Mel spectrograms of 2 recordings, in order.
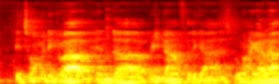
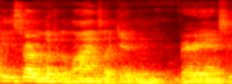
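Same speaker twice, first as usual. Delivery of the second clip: normal talking voice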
